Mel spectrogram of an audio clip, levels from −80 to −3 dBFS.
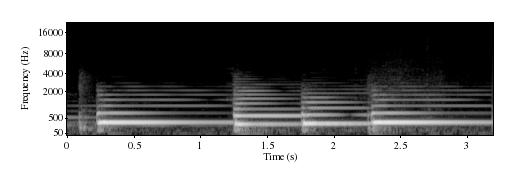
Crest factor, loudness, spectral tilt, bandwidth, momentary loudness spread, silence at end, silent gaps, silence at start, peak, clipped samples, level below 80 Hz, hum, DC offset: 12 dB; -20 LUFS; -9.5 dB/octave; 3.5 kHz; 8 LU; 0 s; none; 0 s; -8 dBFS; under 0.1%; -56 dBFS; none; under 0.1%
